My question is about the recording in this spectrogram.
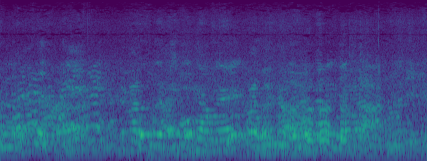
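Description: Several people talking at once around a group seated together: overlapping, unintelligible chatter of mixed voices.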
